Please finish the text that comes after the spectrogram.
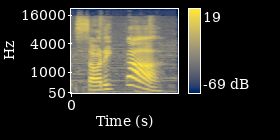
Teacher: And I've been told that tone, the uplifting tone at the end of it, is important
